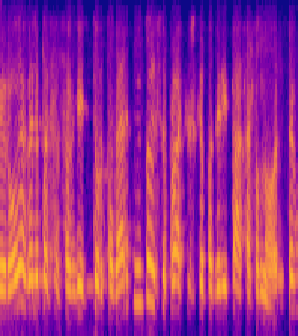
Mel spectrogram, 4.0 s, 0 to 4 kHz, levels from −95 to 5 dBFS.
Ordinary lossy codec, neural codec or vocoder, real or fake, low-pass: Opus, 32 kbps; autoencoder, 48 kHz, 128 numbers a frame, DAC-VAE, trained on Japanese speech; fake; 3.6 kHz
